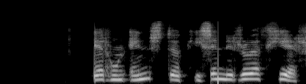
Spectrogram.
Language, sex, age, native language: Icelandic, female, 20-29, Icelandic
